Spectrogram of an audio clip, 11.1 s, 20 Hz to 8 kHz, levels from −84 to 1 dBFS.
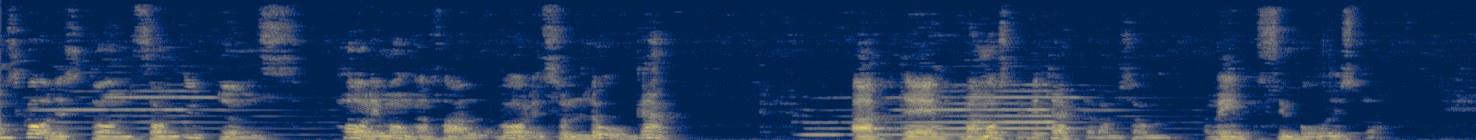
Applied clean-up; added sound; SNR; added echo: classical method WPE with log-MMSE.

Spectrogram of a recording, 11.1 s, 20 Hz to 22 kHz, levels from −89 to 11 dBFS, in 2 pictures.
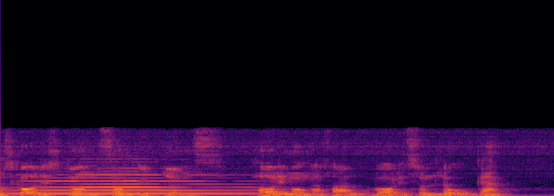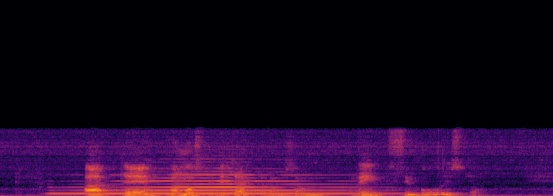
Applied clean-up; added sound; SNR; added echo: none; Wind instrument, woodwind instrument; 4 dB; reverberation time 0.3 s.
